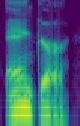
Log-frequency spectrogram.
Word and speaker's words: ANKR: That's spelled NKR, but it's pronounced Ankor and their fractional CFO services.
